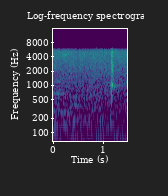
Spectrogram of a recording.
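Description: One brief, abrupt hiccup-like burst against quiet room noise. A single hiccup.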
